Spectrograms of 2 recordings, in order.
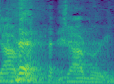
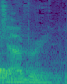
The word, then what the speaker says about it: Jahbri: I can't say your name right. I don't get it. – It's Jahbri. – Jahbri. Okay. – Jahbri. Yep.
